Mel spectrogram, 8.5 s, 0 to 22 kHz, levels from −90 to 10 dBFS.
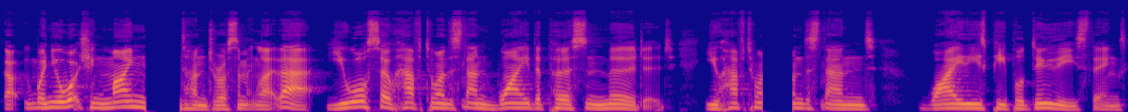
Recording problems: audio cutting out; at 1 s and at 5.5 s

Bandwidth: 14.5 kHz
